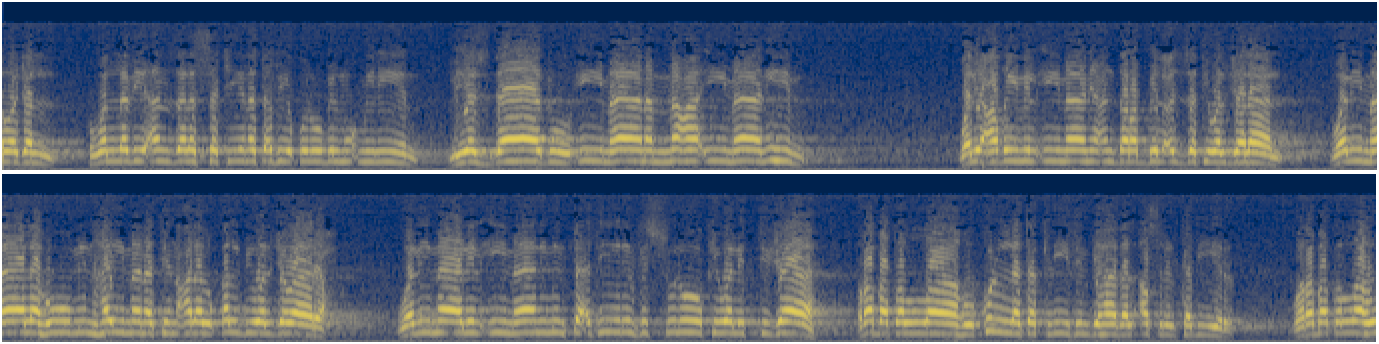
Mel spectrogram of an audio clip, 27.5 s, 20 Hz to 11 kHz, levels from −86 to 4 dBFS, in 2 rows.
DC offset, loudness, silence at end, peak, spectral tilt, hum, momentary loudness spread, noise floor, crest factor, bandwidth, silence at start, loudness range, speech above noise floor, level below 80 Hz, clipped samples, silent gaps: 0.6%; -16 LUFS; 0 s; -4 dBFS; -6.5 dB/octave; none; 12 LU; -49 dBFS; 12 dB; 7.4 kHz; 0 s; 4 LU; 34 dB; -58 dBFS; under 0.1%; none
